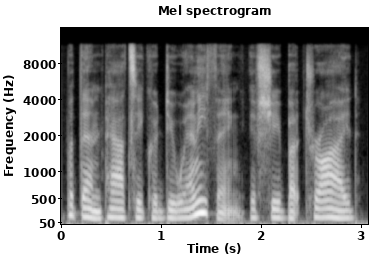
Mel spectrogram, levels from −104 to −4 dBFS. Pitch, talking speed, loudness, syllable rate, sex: 150 Hz, 195 wpm, -17 LUFS, 4.5 syllables/s, female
